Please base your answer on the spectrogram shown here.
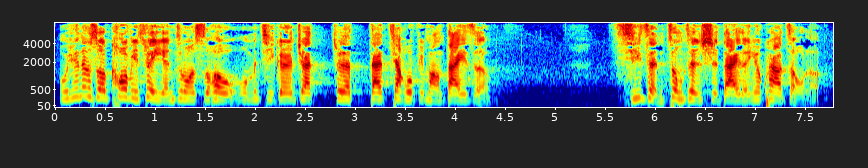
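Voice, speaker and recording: An older woman preaching a sermon, moving between hushed storytelling and loud, rousing calls to the congregation. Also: medium pitch, quick pace. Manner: animated, swings from hushed storytelling to loud exhortation.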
